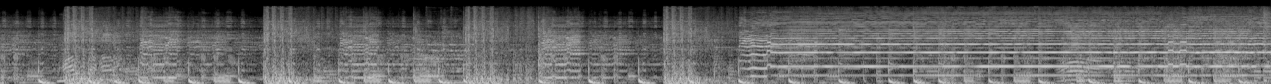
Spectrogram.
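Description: Live dabke music: a fast, driving drum beat under a short cane flute's melody. About halfway through, the melody settles on one long held note.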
